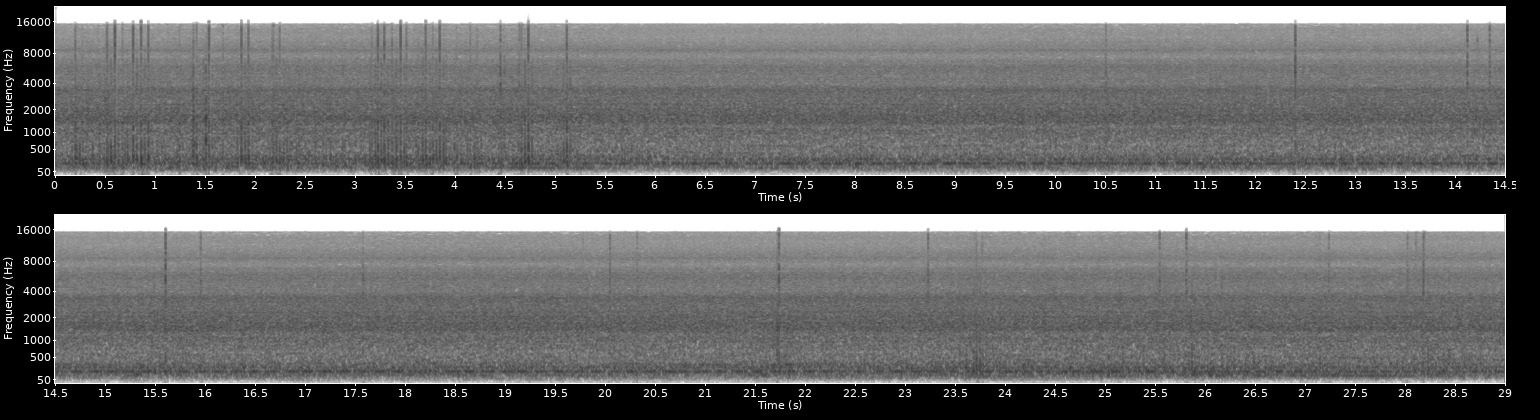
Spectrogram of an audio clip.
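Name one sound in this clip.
A bus engine hums steadily from inside while driving.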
